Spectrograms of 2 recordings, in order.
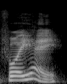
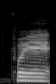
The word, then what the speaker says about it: foyer: I mean, I think it's a regional thing. I've heard foyer, but I think it really depends on, like, where you're from, you know? Because, like, even if it's, like, originally from French, like, it's an English word now, you know? So, like, it's gonna be subject to, like, English pronunciation rules just as much as French.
